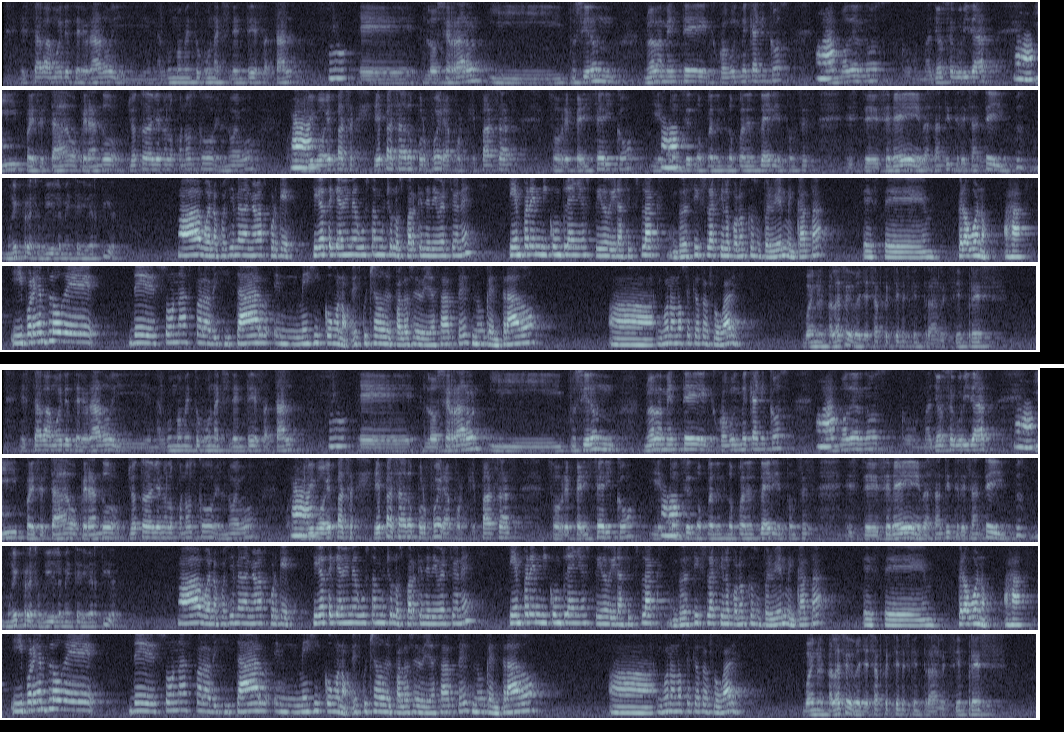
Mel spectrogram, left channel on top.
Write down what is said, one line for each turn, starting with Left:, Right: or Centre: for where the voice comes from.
Right: estaba muy deteriorado y en algún momento hubo un accidente fatal.
Centre: no?
Right: Eh, lo cerraron y pusieron nuevamente juegos mecánicos
Centre: Ajá,
Right: más modernos, con mayor seguridad
Centre: ajá,
Right: y pues está operando, yo todavía no lo conozco, el nuevo,
Centre: ajá,
Right: digo, he, pas- he pasado por fuera porque pasas sobre periférico y entonces
Centre: ajá.
Right: lo puedes, lo puedes ver y entonces este, se ve bastante interesante y pues muy presumiblemente divertido.
Centre: Ah, bueno, pues sí me dan ganas porque fíjate que a mí me gustan mucho los parques de diversiones. Siempre en mi cumpleaños pido ir a Six Flags. Entonces Six Flags sí lo conozco súper bien, me encanta. Este, pero bueno, ajá. Y por ejemplo, de, de zonas para visitar en México, bueno, he escuchado del Palacio de Bellas Artes, nunca he entrado. Ah, y bueno, no sé qué otros lugares.
Right: Bueno, el Palacio de Bellas Artes tienes que entrar, siempre es,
